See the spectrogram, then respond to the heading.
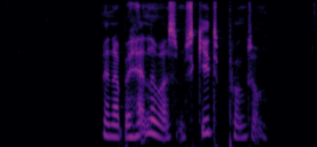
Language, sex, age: Danish, female, 26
